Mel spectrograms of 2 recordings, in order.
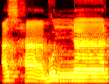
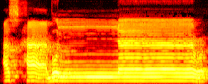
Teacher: Jangan sekedar ashabun nar itu kan belum dengung 100%. Jadi dengungannya itu harus 100%, yaitu 2 harokat ya.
